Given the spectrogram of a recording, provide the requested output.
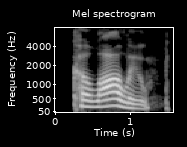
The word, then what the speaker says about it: Cthulhu: Here's every way I have gotten. The Cthulhu. – Mm-hmm. – The Cthulhu. Mm-hmm. But according to the internet, it says the Kalalu. – What? – What? – That's Cthulhu.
